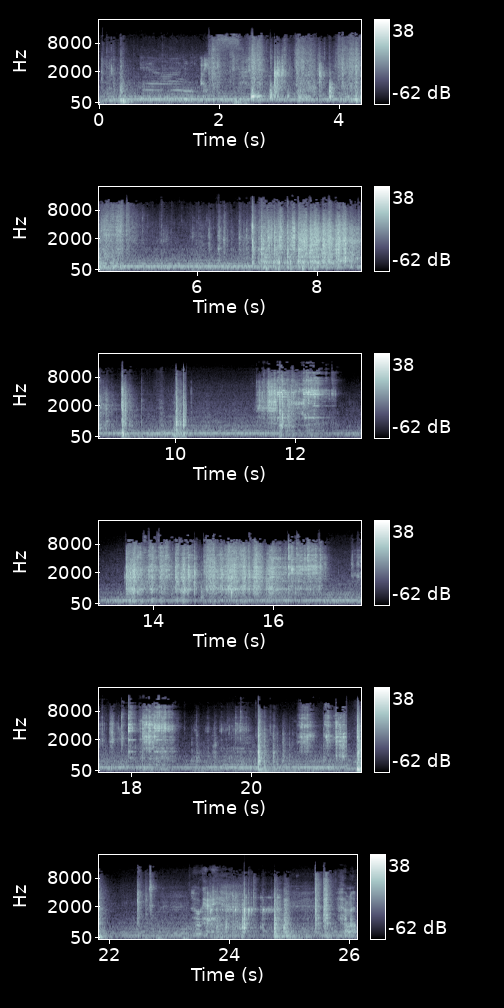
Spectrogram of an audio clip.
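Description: Kitchen handling sounds: rummaging and clattering bursts with sharp clinks of glassware, a jar and utensils as drink ingredients and a measuring spoon are set out on the counter. A low steady hum runs underneath and stops about four seconds before the end.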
